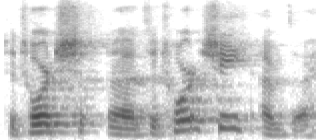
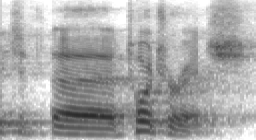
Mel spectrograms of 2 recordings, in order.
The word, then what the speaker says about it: Tortorich: It's by Vinny Tortorci. I always pronounce his name incorrectly. Oops. Vinny Tortorich. Vinny Tortorich.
